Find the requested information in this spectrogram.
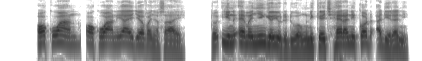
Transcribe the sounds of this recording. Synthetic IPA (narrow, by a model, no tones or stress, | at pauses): ɔkwanɔkwanjaed͡ʒɛhɔvaɲasajḛ | tɔʔinɛmaɲiŋɡiojuddwoŋniket͡ʃɦɛɾanikɔdadjeɾanḭ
